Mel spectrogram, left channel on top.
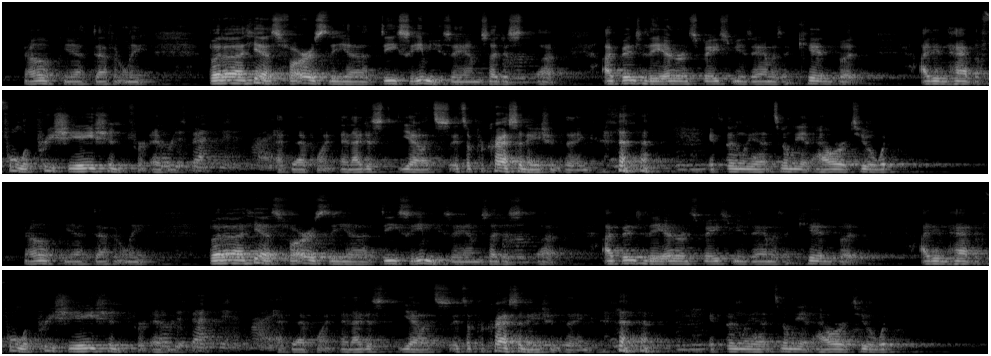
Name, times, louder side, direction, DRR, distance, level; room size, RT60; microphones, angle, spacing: voice 1, 0.2-5.5 5.8-8.6 9.2-11.6 12.6-16.4 17.1-18.7, left 2 dB, 50° left, 6 dB, 1.1 m, -33 dB
voice 2, 11.4-12.6 16.0-16.3 16.6-16.9, equal, 35° right, -3 dB, 2.1 m, -43 dB
28.5 x 12.5 x 3.1 m, 1.5 s
head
